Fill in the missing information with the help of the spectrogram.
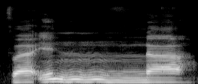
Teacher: maka kita baca dia dengan wajibul ghunnah 2 harakat. Dengan dengung maknanya. Wajib dengung 2 harakat.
